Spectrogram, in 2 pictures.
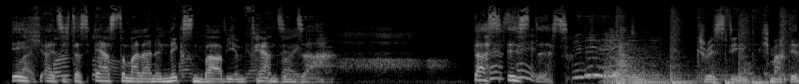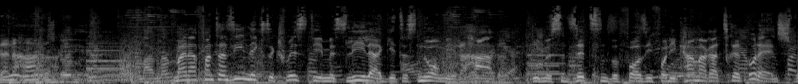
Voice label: Voice Over; Blixunami Merpeople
